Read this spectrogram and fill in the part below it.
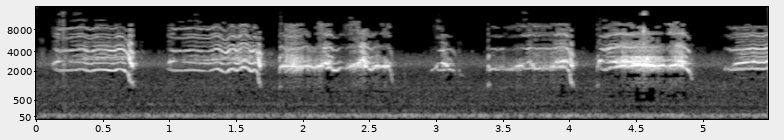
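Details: Excited juvenile peregrine falcon begging from its mother at a Jersey City nest during a June 2017 morning feeding; loud grating screams, some rougher and broken, repeated with little pause over a faint low hum.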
